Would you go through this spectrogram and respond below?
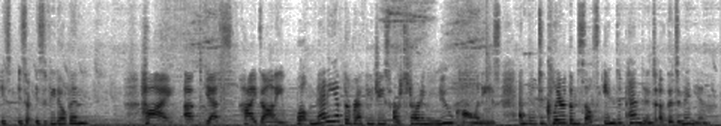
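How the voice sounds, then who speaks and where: An actress playing an earnest, easily flustered field reporter in a satirical video game newscast. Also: female voice, fairly high pitch, lively intonation, moderate pace, fairly bright tone, soft background music.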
